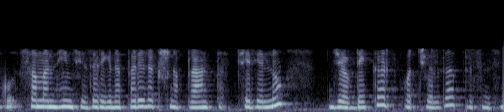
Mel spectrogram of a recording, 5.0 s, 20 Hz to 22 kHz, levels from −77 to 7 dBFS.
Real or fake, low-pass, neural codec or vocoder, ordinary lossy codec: fake; 3.6 kHz; codec, 16 kHz, 8 kbps, FunCodec, trained on Chinese and English, 25 frames a second; none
